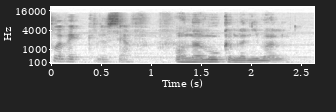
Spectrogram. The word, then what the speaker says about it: Lecerf: sa prononce ou avec le serf en un mot comme l'animal d'accord c'est le le serf le surf donc tu prononces le F d'accord oigé pas obligé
